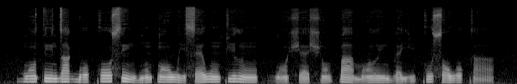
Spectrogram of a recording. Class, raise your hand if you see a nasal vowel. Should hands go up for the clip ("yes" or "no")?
yes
